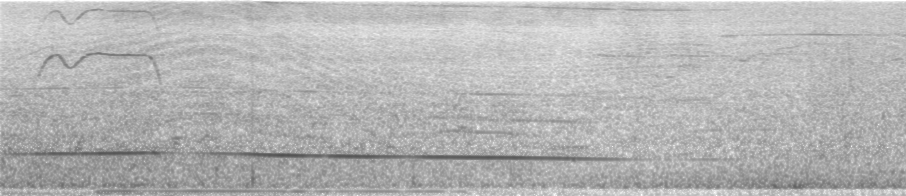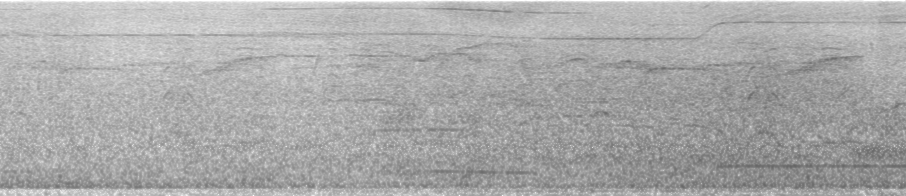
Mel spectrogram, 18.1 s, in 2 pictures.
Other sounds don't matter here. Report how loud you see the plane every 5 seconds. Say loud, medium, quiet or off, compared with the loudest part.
loud, medium, medium, loud.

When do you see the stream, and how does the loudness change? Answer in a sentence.
The stream can be heard from 8.1 to 18.0 s, getting louder.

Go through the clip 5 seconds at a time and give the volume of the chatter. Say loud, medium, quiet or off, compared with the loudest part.
medium, quiet, medium, loud.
